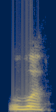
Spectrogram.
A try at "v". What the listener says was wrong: This is w. This is the W sound. You're saying the w sound. Now let's say the v sound. bottom lip. So you can bite your bottom lip.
